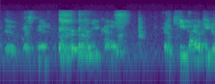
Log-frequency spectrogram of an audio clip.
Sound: coughing

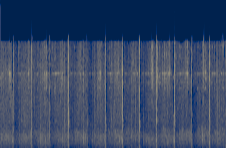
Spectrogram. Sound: applause

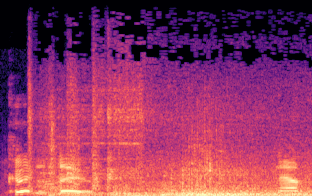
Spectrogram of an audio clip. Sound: engine revs

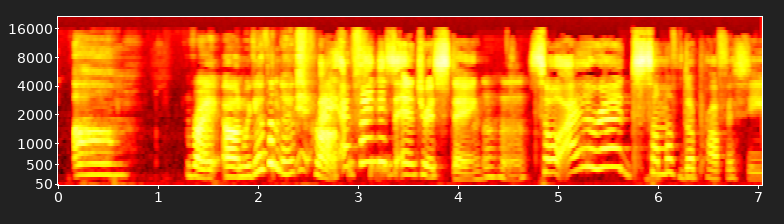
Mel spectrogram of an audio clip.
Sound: laughs

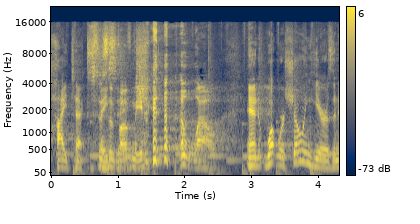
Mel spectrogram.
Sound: laugh

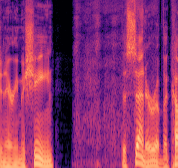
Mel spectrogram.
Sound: pen scratching

